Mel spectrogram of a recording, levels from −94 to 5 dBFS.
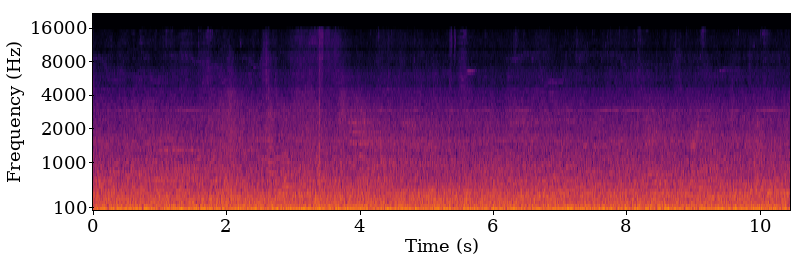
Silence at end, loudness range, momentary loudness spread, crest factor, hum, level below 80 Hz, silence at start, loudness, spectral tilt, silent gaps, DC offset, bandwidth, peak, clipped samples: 0 s; 1 LU; 1 LU; 12 dB; none; -30 dBFS; 0 s; -31 LUFS; -8.5 dB/octave; none; under 0.1%; 8.8 kHz; -16 dBFS; under 0.1%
